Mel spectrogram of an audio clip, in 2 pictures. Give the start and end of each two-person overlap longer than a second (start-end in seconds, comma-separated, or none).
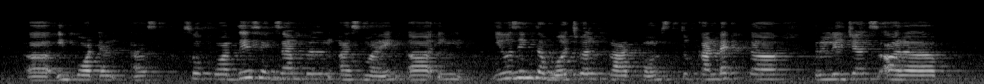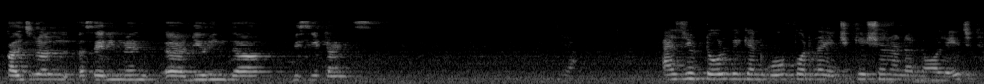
none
